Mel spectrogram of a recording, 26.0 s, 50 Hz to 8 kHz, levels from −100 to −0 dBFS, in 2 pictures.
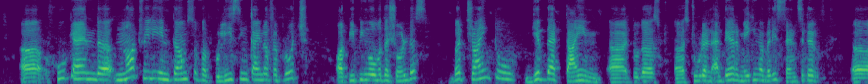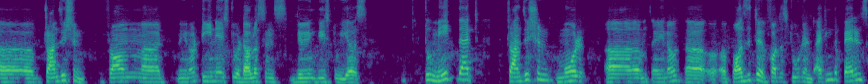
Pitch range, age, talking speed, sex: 125-180 Hz, 30-49, 155 wpm, male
